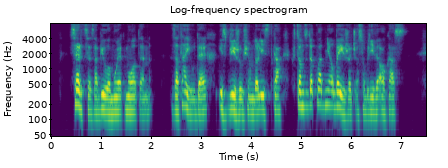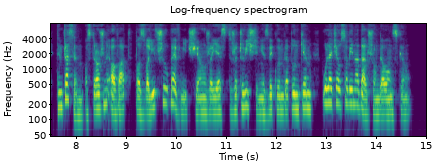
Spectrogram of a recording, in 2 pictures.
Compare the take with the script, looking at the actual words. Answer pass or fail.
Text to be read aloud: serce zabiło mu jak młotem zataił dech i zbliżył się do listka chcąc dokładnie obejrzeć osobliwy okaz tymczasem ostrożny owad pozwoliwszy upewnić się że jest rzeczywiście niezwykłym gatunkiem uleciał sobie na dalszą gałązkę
pass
